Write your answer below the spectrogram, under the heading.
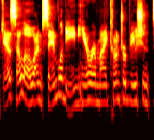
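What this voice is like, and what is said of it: Imitates another person's funny, silly voice. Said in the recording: “his voice pretty much just sounds like that ... he does just talk like this ... you've got a funny voice ... a guy on the lot who sounds silly”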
